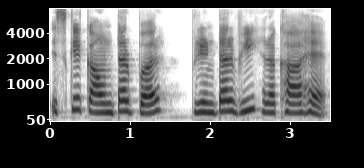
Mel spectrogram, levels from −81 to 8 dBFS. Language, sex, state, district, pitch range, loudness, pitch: Hindi, female, Jharkhand, Deoghar, 240-280 Hz, -12 LUFS, 255 Hz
